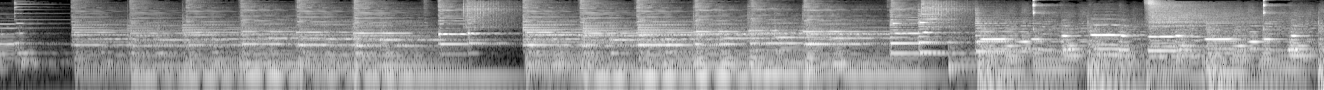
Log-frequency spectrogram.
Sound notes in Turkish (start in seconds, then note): none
